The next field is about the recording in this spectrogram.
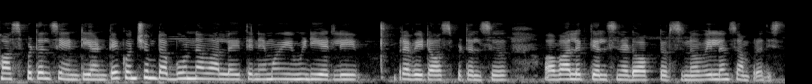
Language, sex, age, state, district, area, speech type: Telugu, female, 30-45, Telangana, Warangal, urban, spontaneous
